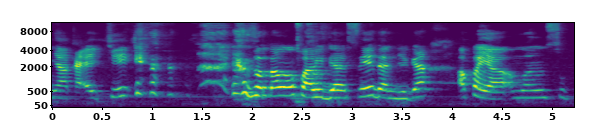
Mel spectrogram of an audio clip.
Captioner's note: laughs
